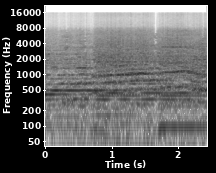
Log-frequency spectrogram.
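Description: Christian choral music, voices and accompaniment holding long sustained notes at a steady, loud level.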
